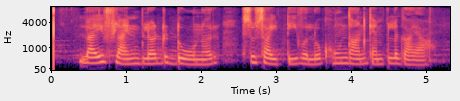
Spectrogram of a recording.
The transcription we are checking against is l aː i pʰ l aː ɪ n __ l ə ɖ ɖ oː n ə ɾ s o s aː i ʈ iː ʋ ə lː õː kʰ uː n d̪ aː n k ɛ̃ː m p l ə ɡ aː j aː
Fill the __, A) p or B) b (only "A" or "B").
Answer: B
